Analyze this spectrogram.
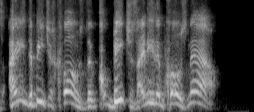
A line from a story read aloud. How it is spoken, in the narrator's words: she yells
